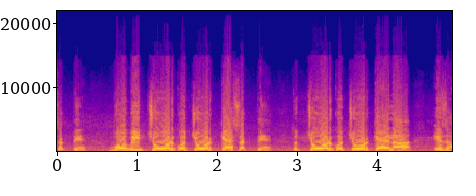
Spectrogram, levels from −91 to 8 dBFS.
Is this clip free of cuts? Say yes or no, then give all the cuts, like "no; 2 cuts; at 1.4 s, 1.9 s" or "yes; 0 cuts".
yes; 0 cuts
